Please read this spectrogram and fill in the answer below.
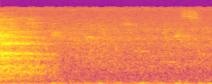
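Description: A pause in speech: faint, steady background noise with a low rumble and hiss, and no distinct event.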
